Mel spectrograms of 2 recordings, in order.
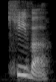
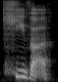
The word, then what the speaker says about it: Caoimhe: Caoimhe. Kiva. I Caoimhe is Kiva.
